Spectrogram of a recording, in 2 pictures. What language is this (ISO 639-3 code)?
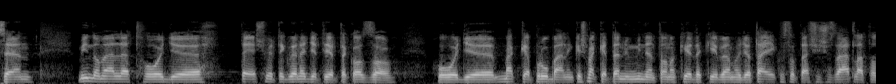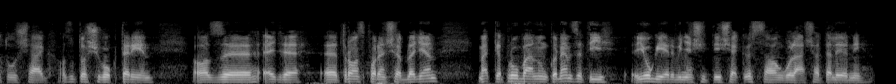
hun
